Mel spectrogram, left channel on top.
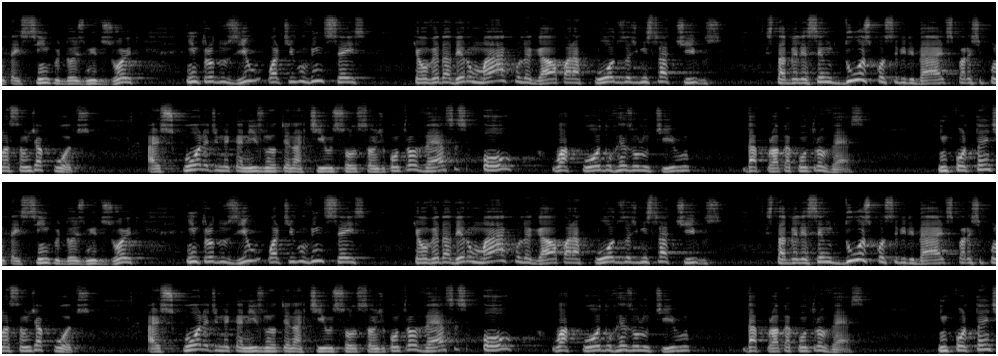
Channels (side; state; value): both; identical; correlation 1.00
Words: de 2018, introduziu o artigo 26, que é um verdadeiro marco legal para acordos administrativos, estabelecendo duas possibilidades para a estipulação de acordos: a escolha de mecanismos alternativos de solução de controvérsias ou o acordo resolutivo da própria controvérsia.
